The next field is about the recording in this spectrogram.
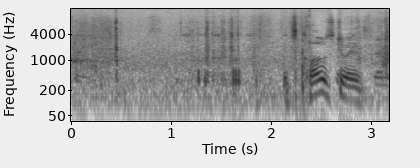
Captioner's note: hubcap scrapping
